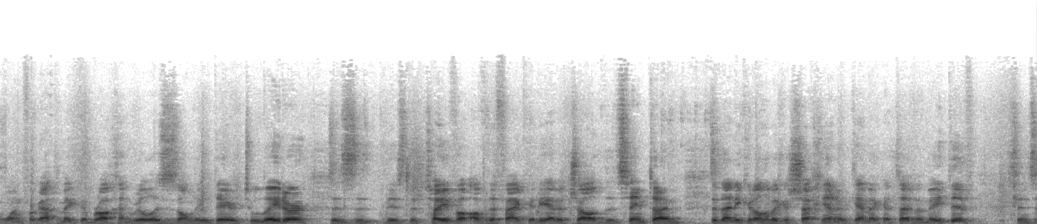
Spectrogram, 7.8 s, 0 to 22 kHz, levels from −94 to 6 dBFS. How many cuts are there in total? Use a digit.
2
